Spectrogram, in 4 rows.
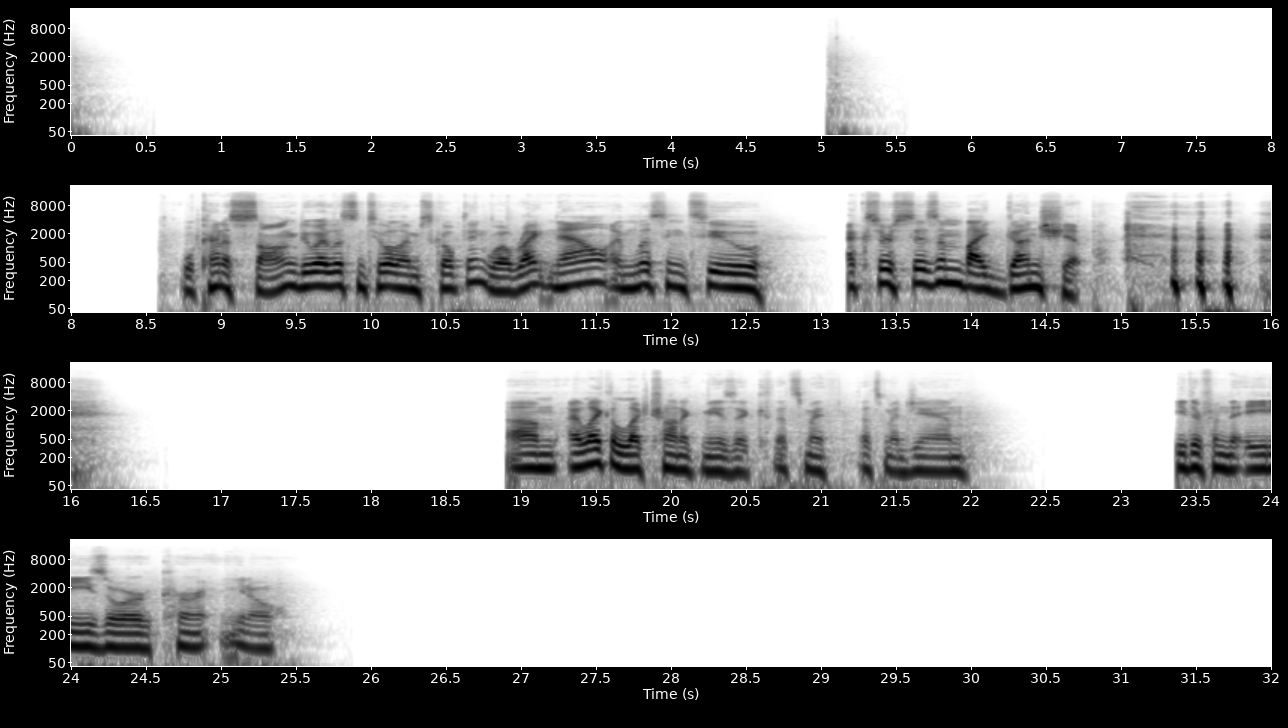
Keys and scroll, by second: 3.3 s, 18.2 s, 21.1 ctrl+z.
